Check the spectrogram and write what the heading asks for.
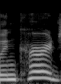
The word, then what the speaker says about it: encourage: In simple words, when you encourage someone, you help them believe they can do it. Pronunciation encourage, you can break it into parts. N age. The stress is on the second part.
